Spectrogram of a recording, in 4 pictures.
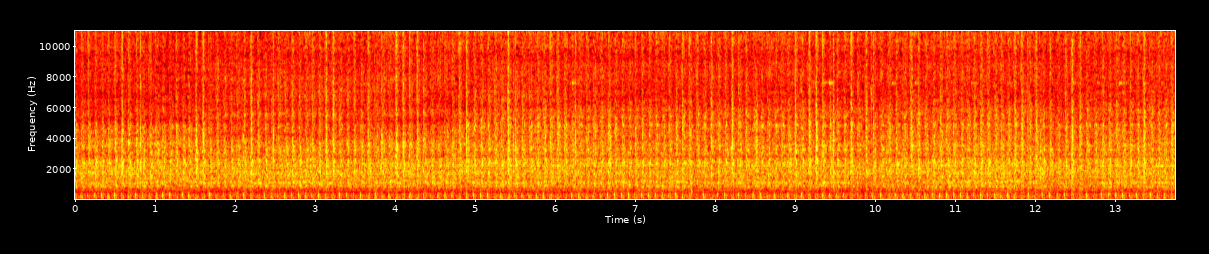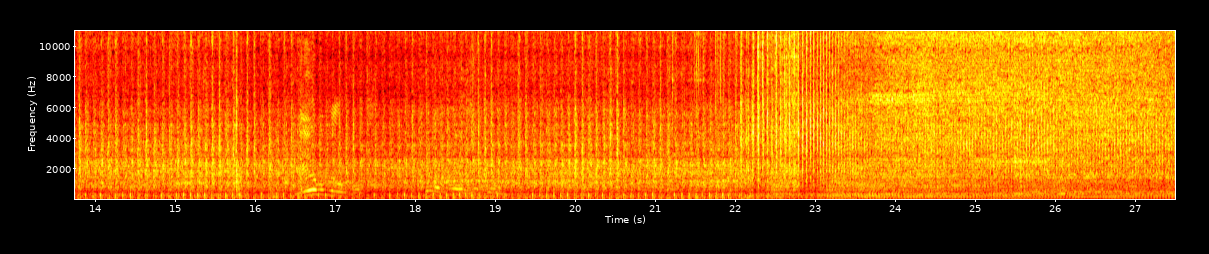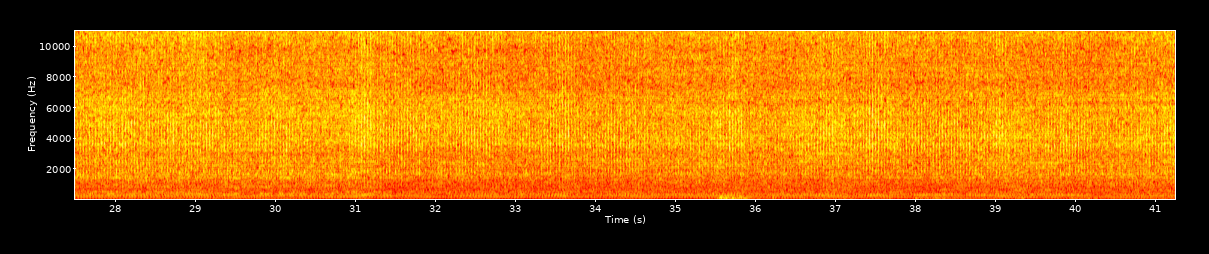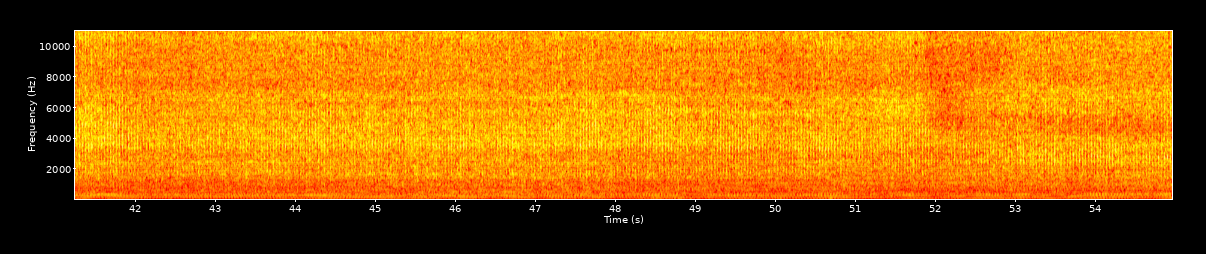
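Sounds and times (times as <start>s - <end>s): sawmill engine running: 0.0s - 54.9s
band blade sawing wood: 2.3s - 54.9s
short thump: 35.5s - 36.4s.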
